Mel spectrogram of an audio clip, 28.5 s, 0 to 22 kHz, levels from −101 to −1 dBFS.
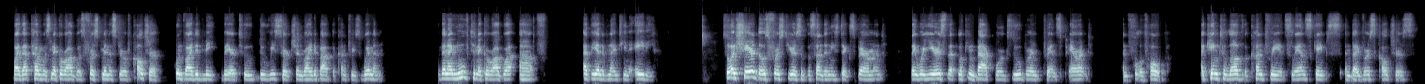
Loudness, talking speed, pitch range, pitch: -21 LUFS, 140 wpm, 165-185 Hz, 175 Hz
